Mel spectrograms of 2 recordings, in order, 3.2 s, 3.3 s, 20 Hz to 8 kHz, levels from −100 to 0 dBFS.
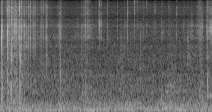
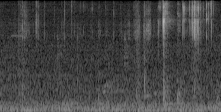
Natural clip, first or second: second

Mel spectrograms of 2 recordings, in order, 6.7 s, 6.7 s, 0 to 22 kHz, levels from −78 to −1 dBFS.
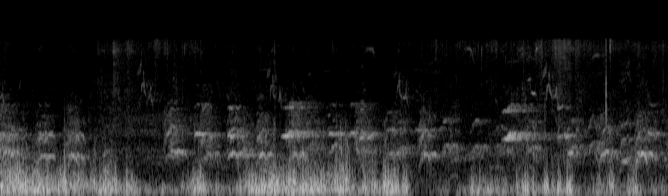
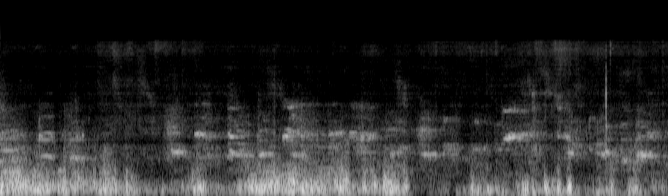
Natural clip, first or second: first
